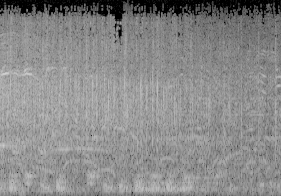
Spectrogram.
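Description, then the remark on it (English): Steady crowd applause at a Daytona baseball game against the Mets, as a batter hit by the ball is cleared to stay in, a dense wash of clapping mixed with murmuring voices that holds at an even level for several seconds. “He's okay to go, and a applause from the crowd.”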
